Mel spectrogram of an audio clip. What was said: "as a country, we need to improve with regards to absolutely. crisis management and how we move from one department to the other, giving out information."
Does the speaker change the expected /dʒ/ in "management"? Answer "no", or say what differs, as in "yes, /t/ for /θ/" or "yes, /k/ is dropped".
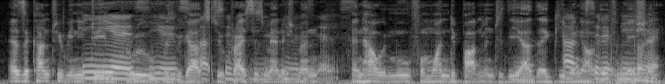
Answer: no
